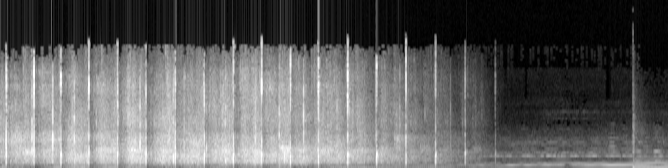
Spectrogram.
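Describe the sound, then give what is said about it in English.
A crowd at a LifePoint Church sermon applauds those who prayed, steady sharp individual claps over sustained keyboard chords. The clapping thins out after about five seconds, leaving the music ringing alone before a new chord enters. “Can we give those that prayed that a huge round of applause?”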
